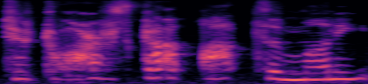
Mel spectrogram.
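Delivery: hushed, leaning-in whisper to the side. A player's character leans over to a companion to ask something: whispering. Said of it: "lean over to Gareth and whisper like".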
